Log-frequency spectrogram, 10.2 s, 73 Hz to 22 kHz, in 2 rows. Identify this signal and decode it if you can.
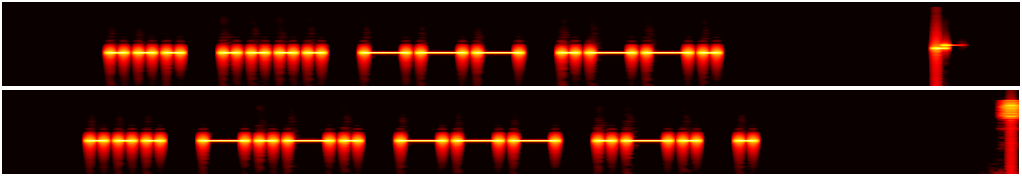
Morse code, heard as a keyed tone, about 17 wpm, 700 Hz. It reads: SHOP SCORE
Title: Sentences from Top 1600 Words - New Word Drill - 17wpm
